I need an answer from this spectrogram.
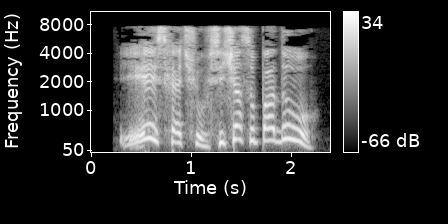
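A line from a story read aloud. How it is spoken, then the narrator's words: Sudden shout. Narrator (Russian): один гусь вдруг закричал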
